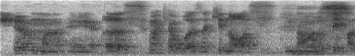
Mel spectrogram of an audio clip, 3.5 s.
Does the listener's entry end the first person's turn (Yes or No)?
No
